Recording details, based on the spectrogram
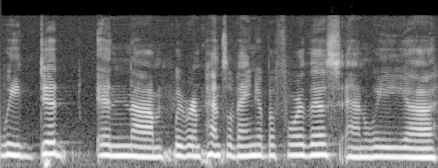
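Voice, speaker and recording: With an American accent, the speaker talks at a fairly slow pace in a dark, mellow tone and a monotone, flat intonation. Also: woman. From US Midwest and Florida (Detroit, then Miami). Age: 70s. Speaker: new church member. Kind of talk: personal introduction. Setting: church service. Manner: halting with many fillers.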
